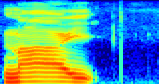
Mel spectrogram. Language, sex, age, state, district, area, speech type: Tamil, male, 18-30, Tamil Nadu, Nagapattinam, rural, read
